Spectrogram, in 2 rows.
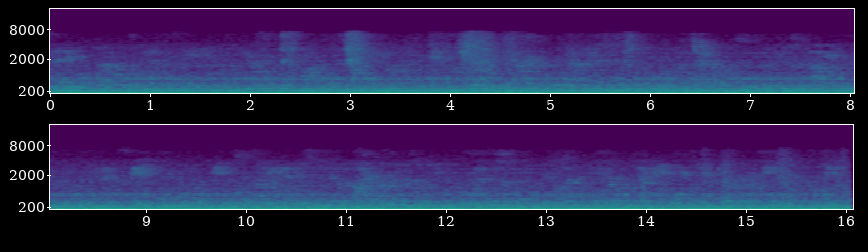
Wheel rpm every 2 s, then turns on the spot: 0, 0, 0, 0, 0, 0, 0, 0.
none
